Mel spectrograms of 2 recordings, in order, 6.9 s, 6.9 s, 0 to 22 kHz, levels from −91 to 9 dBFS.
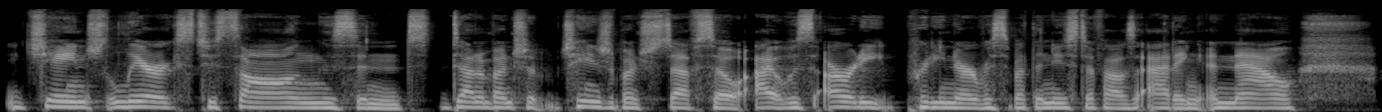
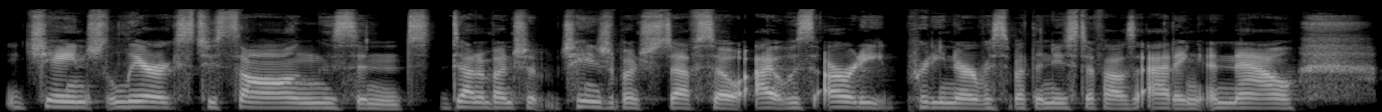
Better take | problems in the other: first | thin; very; fading below 500 Hz

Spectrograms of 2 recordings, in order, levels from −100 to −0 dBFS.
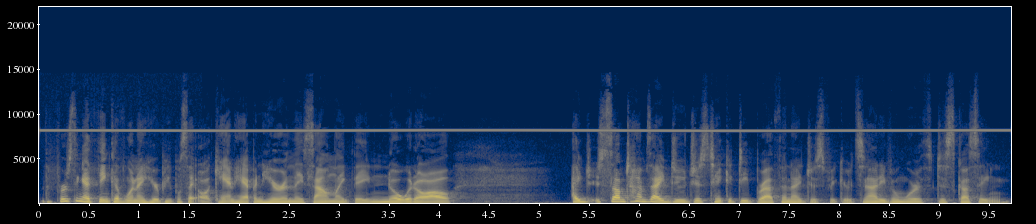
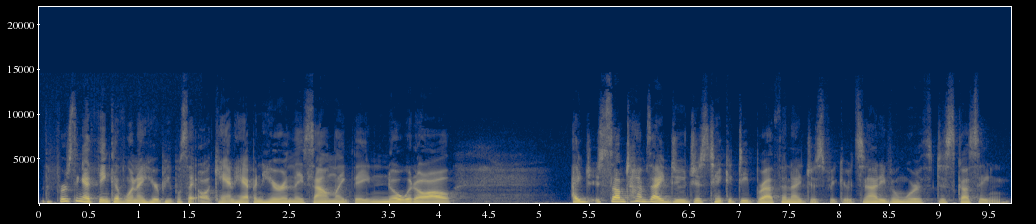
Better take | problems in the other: second | high-pitched whine; noticeable; throughout; 8 kHz, 15 dB below the speech

